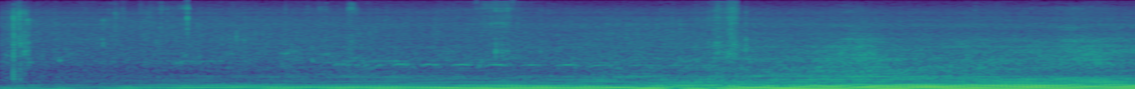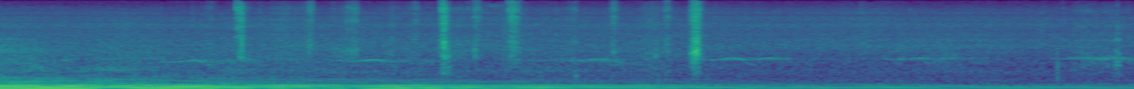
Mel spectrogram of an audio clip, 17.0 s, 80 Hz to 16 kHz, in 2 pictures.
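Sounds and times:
low engine-like hum: 0:00.0 - 0:17.0.

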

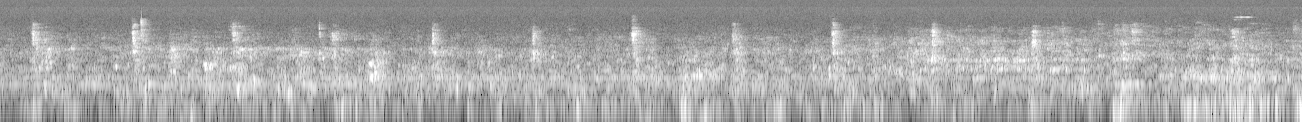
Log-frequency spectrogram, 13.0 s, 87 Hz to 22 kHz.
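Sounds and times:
soft regular ticks: 0:00.2 - 0:13.0.

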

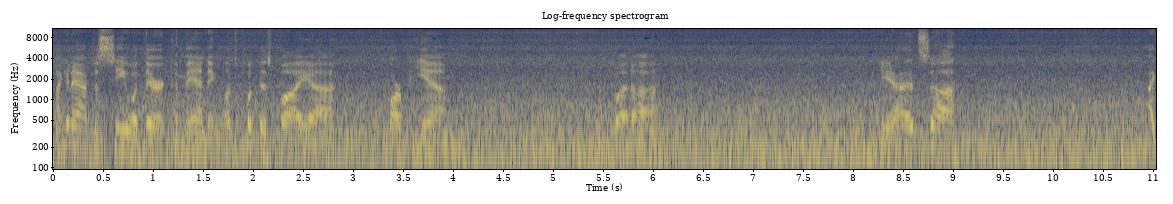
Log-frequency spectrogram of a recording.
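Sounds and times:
mechanical hum: 0:00.0 - 0:11.0
noisy hiss: 0:00.0 - 0:11.0.

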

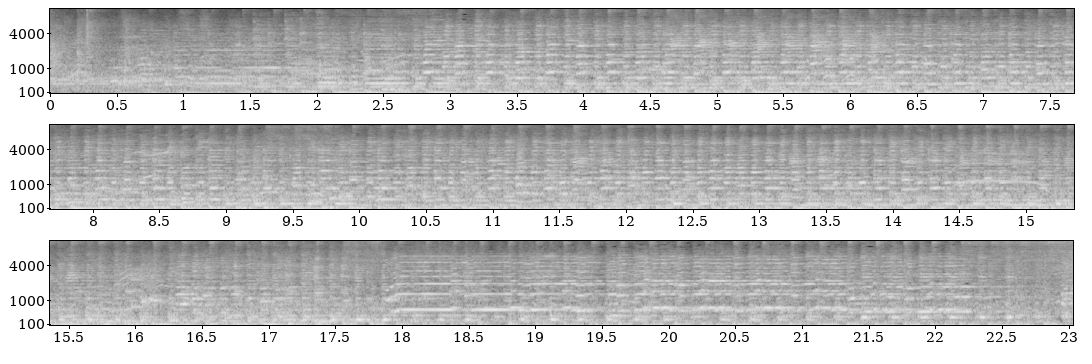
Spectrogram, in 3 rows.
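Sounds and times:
accordion: 0:00.0 - 0:23.0
folk band playing dance tune: 0:00.0 - 0:23.0
violin: 0:00.2 - 0:23.0.

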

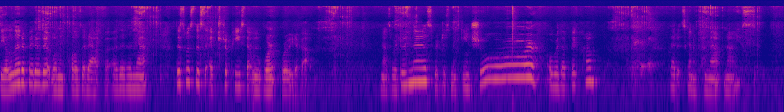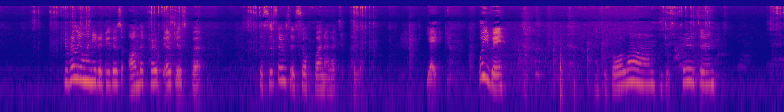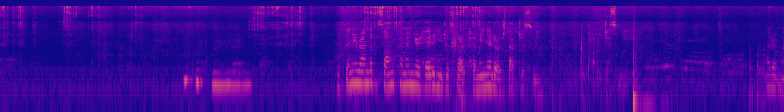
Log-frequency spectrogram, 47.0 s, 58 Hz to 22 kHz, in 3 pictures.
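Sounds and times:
shears snipping fabric: 0:00.0 - 0:10.8, 0:12.1 - 0:13.0, 0:13.7 - 0:15.6, 0:16.3 - 0:19.8, 0:20.5 - 0:23.3, 0:27.6 - 0:30.0, 0:31.0 - 0:34.8, 0:36.1 - 0:42.0
woman humming: 0:35.0 - 0:36.4.

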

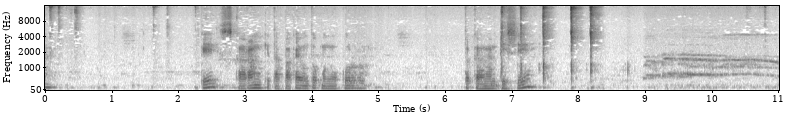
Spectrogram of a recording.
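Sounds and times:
rooster crowing: 0:09.0 - 0:11.0.

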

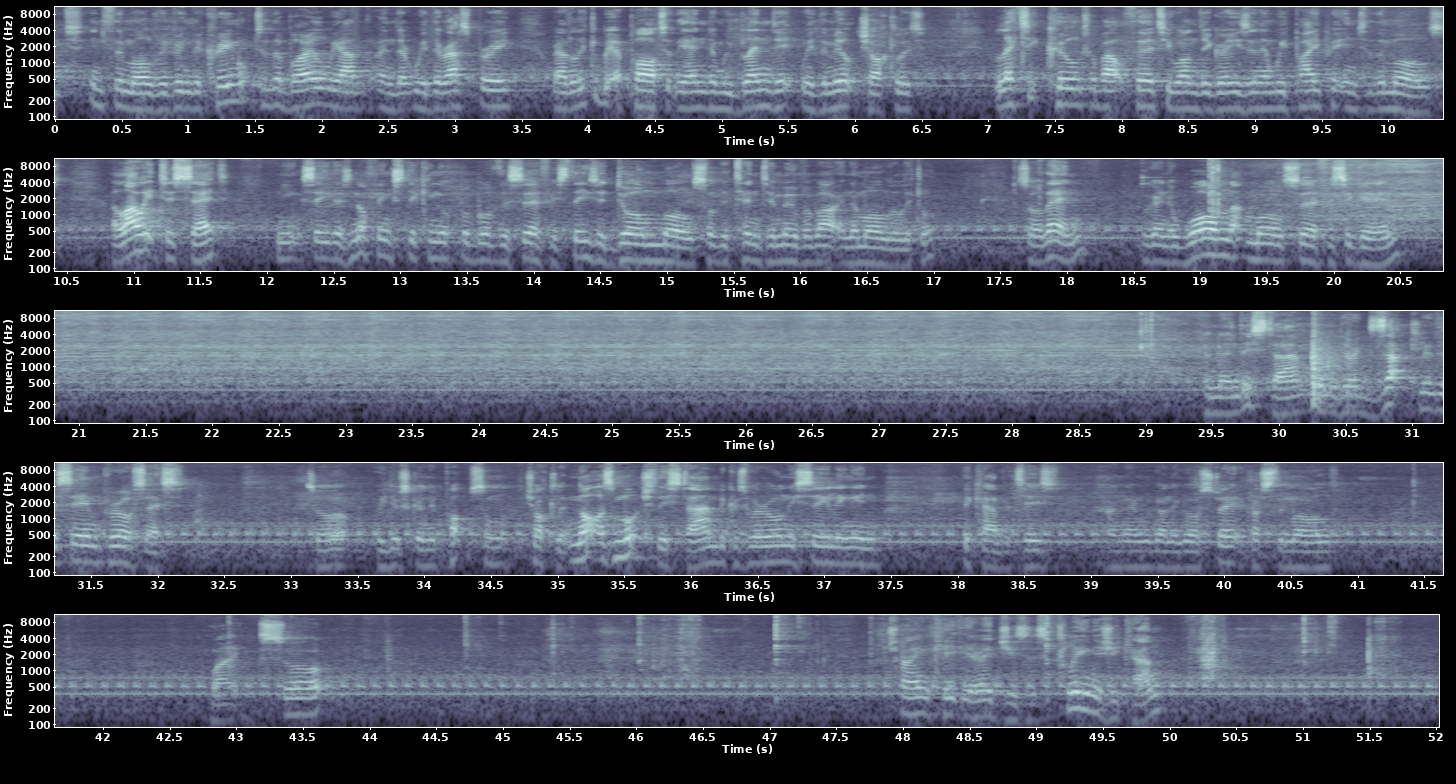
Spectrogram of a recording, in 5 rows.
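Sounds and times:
fast-pulsing machine hum: 0:10.2 - 0:52.0.

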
